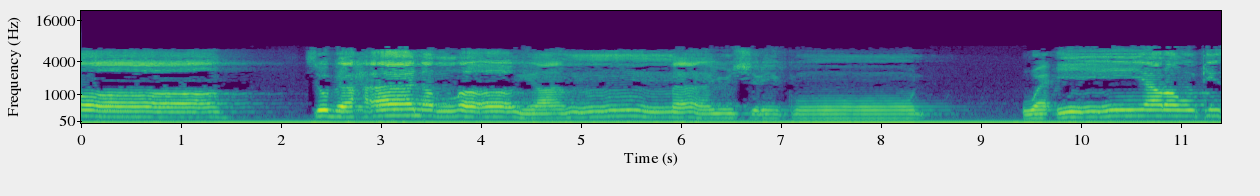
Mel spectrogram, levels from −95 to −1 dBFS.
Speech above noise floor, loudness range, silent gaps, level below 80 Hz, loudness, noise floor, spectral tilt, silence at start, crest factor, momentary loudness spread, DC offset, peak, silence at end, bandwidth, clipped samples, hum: 31 dB; 9 LU; none; -50 dBFS; -19 LUFS; -51 dBFS; -3.5 dB/octave; 0 s; 18 dB; 12 LU; 4%; -2 dBFS; 0 s; 7.2 kHz; under 0.1%; none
